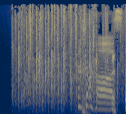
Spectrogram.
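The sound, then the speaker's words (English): A soft golf clap for a correct quiz answer: a quick, steady patter of light claps for about a second and a half, ending as a brief voiced exclamation rises over it. “It's just a little golf clap.”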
